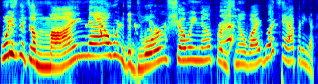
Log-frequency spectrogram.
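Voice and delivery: high, loud mock disbelief; incredulous. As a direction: squeal it in baffled disbelief. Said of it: "I was like".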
